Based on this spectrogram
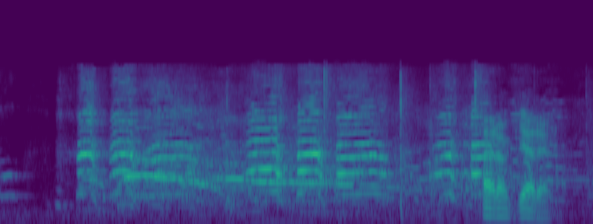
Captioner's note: laughs loudly and audience laughter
